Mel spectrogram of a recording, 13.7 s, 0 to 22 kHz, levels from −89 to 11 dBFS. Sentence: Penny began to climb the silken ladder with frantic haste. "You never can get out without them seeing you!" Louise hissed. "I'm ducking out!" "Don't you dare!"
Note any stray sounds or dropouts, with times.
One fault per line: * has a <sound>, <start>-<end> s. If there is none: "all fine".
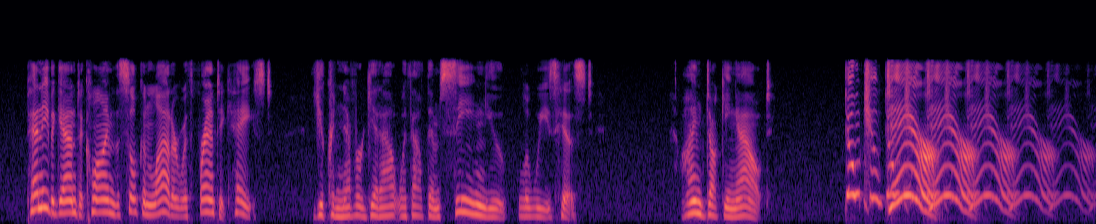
all fine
